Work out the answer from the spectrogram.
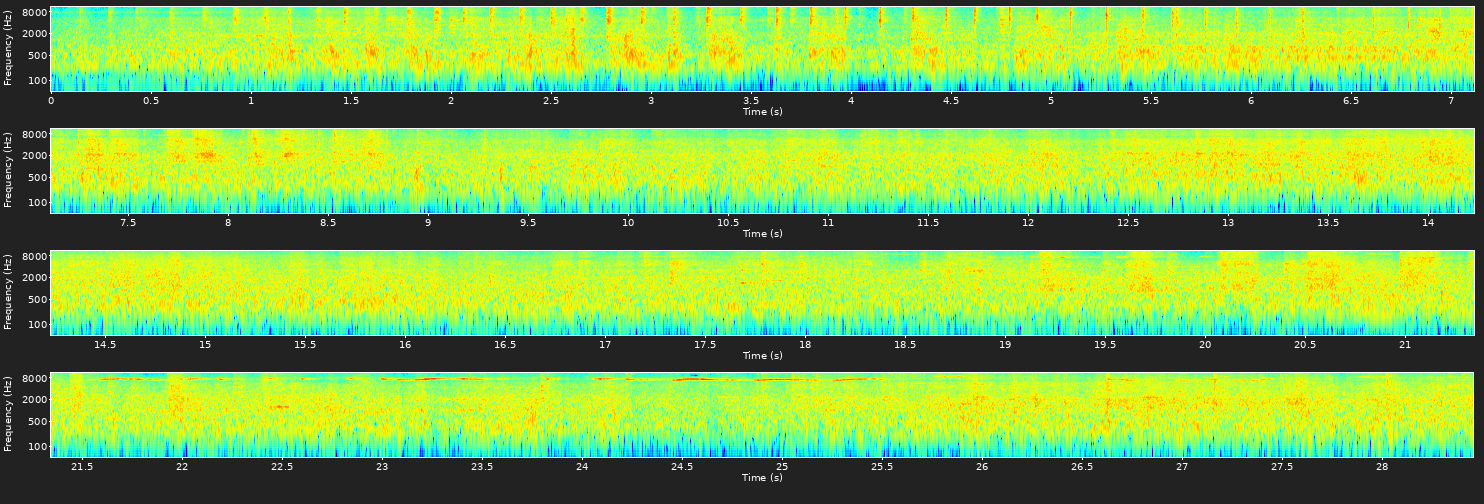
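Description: Freight train rolling past: steady rumble and rhythmic clickety-clack of the wheels over rail joints as the cars go by. A thin, wavering high-pitched wheel squeal comes in about two-thirds of the way through and lasts a few seconds.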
